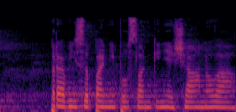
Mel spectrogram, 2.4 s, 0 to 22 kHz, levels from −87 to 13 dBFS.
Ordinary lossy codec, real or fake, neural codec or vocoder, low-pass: MP3, 48 kbps; fake; vocoder, 44.1 kHz, 128 mel bands every 512 samples, BigVGAN v2; 14.4 kHz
